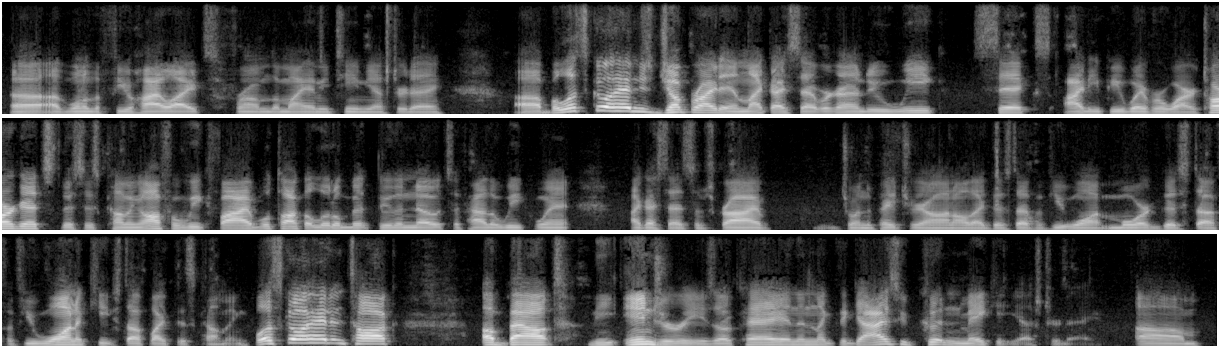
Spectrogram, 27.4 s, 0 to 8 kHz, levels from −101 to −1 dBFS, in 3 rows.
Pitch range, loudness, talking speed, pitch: 100-130 Hz, -23 LUFS, 220 wpm, 110 Hz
